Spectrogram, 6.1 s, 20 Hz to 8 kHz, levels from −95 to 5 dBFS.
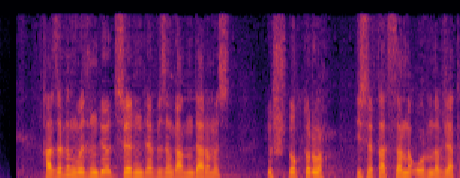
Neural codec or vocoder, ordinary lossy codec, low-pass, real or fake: codec, 16 kHz, 1.1 kbps, Voila-Tokenizer; none; none; fake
